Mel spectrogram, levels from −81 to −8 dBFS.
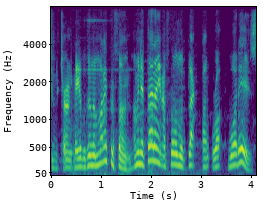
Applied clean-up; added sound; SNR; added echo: neural separator model SepFormer DNS4.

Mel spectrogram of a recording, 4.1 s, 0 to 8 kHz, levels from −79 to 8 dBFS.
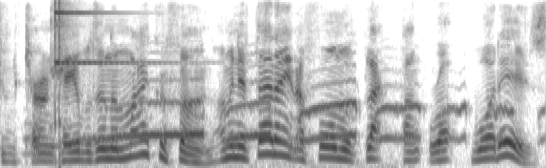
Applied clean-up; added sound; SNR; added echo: none; Bicycle bell + Chicken, rooster; 5 dB; none.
